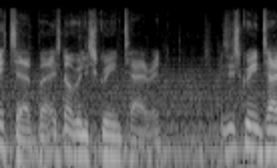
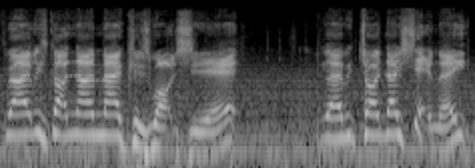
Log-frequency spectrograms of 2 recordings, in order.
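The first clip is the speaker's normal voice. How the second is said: hammed-up British accent, pitched up; exaggerated British bloke, higher voice; put-on British accent; 8 semitones higher than usual. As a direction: lay the British accent on thick. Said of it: "like, that accent".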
